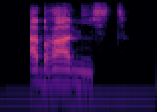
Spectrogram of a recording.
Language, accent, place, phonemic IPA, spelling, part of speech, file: French, France, Lyon, /a.bʁa.a.mist/, abrahamiste, adjective, LL-Q150 (fra)-abrahamiste.wav
- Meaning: of the patriarch Abraham; Abrahamitic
